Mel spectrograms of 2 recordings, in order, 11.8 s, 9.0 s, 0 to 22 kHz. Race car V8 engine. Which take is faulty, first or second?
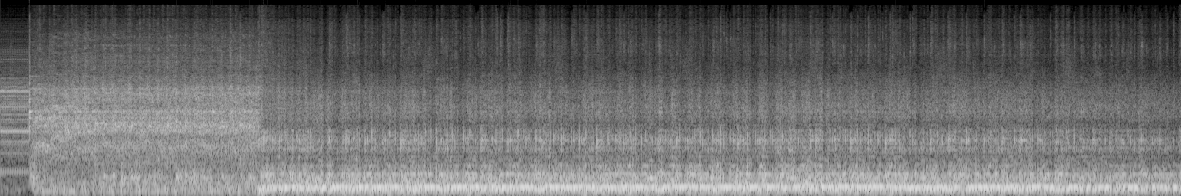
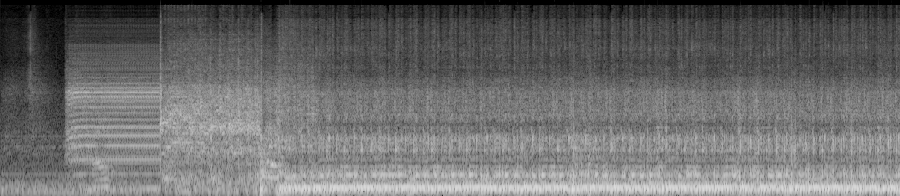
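second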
